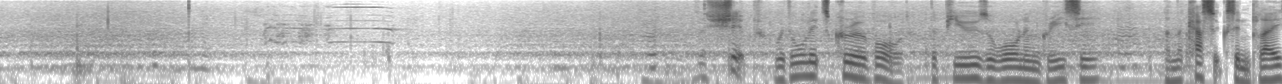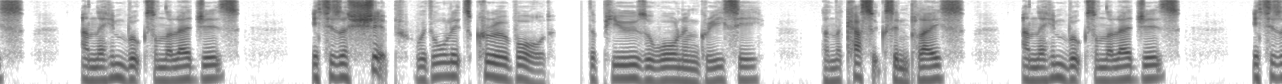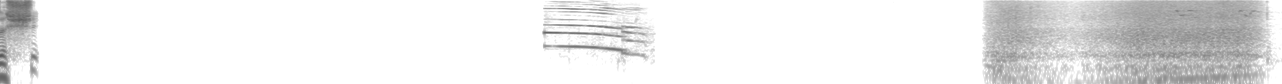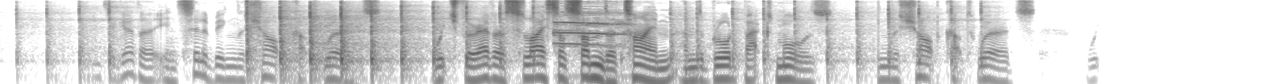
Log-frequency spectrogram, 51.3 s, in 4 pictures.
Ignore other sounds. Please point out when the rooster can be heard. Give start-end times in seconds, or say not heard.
2.5-4.2, 31.1-32.2, 44.0-44.9.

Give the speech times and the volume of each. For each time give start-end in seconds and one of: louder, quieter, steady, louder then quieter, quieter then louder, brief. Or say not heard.
7.0-26.1 steady
39.4-49.5 louder then quieter.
